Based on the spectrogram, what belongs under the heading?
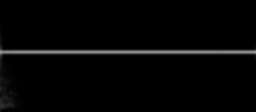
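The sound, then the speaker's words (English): A steady, high-pitched ringing tone, like tinnitus, holds at one pitch for about three seconds, alone and unwavering, after a brief soft rustle at the very start. “I'd say one of the most common is people will say, I have a high-pitched ringing.”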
